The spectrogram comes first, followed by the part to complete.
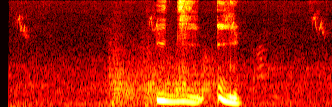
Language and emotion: Russian, angry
